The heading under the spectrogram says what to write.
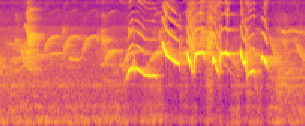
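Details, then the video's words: Oriental magpie-robin lure song played to get a stressed, silent bird singing: a quiet opening with soft warbles, then a long falling whistle followed by a rapid string of sharp, bright notes. "KICAUAN PEMIKAT DAN PERANGSANG BUNYI | Kacer stres macet bunyi langsung gacor"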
